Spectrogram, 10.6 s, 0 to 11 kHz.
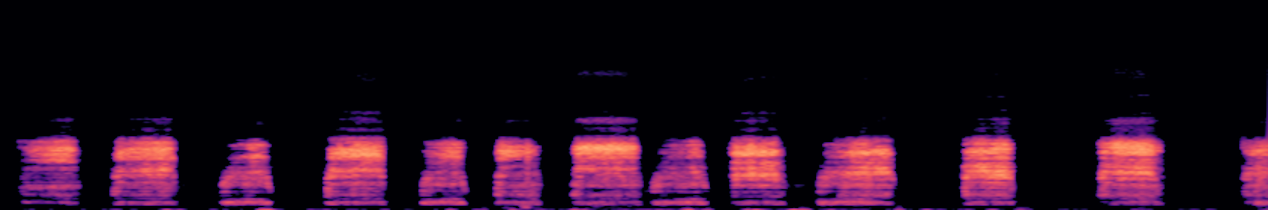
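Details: Owls at a nest during feeding time, 3:53 AM on March 25, 2012, with two rabbits stored in the nest and one adult staying in to shred food; harsh hissing screeches of about half a second each, repeated at uneven intervals, with faint low thumps.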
